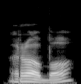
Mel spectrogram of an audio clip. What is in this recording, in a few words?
robo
